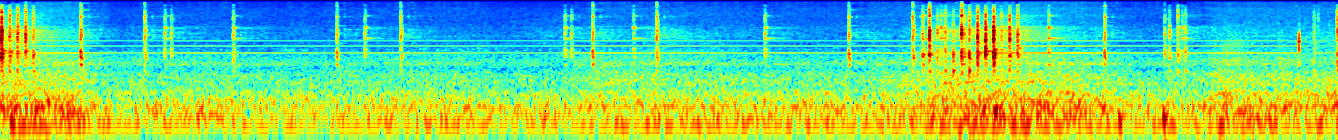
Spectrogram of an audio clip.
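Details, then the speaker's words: Apollo DSKY (display and keyboard) under restoration, microphone held to the unit during a lamp test and display change: sharp, dry relay clicks in irregular bursts over a quiet hiss, surprisingly audible from the pressurized enclosed box; normal relay operation. "we weren't expecting the relays to be so audible um we had no idea we thought that since it's in a pressurized enclosed box they might not be but it makes a really really satisfying sound uh when it changes the display"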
